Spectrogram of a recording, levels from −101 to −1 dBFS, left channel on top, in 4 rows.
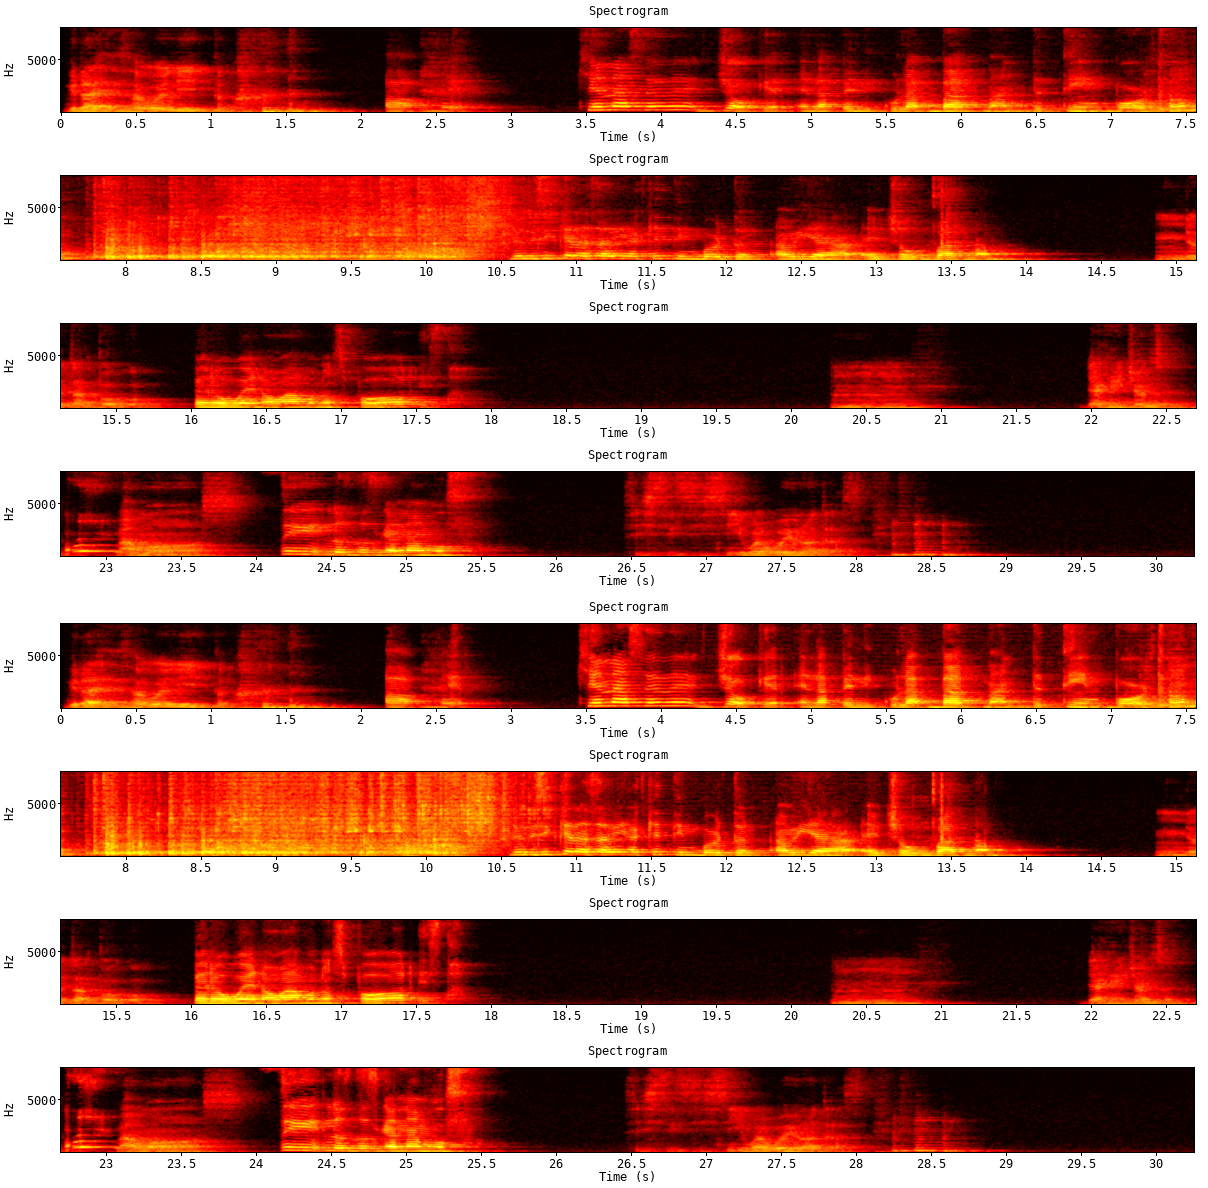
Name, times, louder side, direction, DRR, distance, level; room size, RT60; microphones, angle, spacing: voice 1, 0.0-1.6 2.4-2.7 9.4-9.9 14.9-15.7 20.3-20.9 22.0-22.6 23.1-23.9 26.5-28.5, right 1 dB, 85° left, 0 dB, 3.3 m, -39 dB
voice 2, 2.2-2.7 3.5-7.6 10.6-13.9 16.0-17.6 22.8-23.0 24.2-25.4, right 2 dB, 45° right, 8 dB, 0.7 m, -28 dB
sound 1, 5.6-5.7 6.0-6.1 7.1-10.8 13.4-13.5, right 4 dB, 90° right, 0.8 m, -28 dB
7.4 x 6.3 x 7.3 m, 0.71 s
head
